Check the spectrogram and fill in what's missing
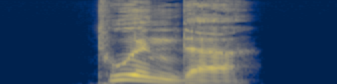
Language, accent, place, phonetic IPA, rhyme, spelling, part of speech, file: German, Germany, Berlin, [ˈtuːəndɐ], -uːəndɐ, tuender, adjective, De-tuender.ogg
- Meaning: inflection of tuend: 1. strong/mixed nominative masculine singular 2. strong genitive/dative feminine singular 3. strong genitive plural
